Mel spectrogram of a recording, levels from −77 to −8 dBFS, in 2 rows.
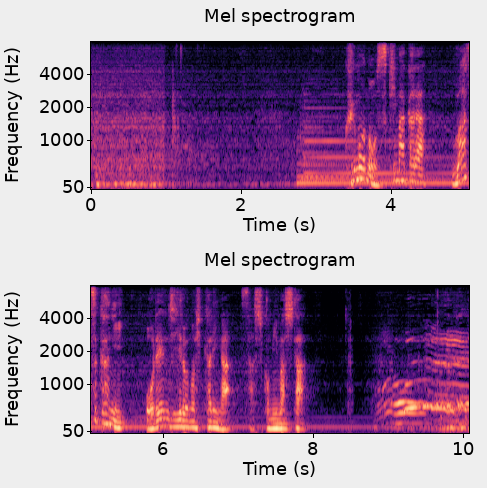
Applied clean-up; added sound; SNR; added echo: none; Electric guitar / Strum; 13 dB; reverberation time 0.2 s.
